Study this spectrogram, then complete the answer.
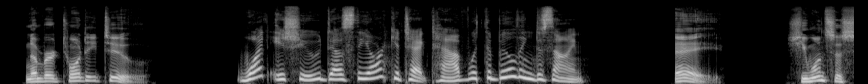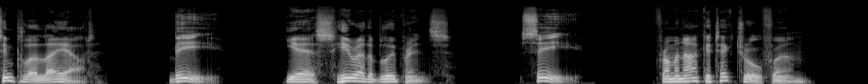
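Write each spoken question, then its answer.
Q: What issue does the architect have with the building design?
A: A: She wants a simpler layout.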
